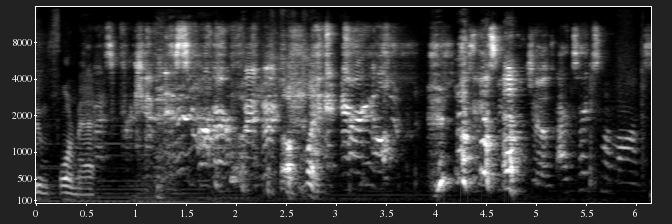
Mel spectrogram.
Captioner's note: laughing with colleague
